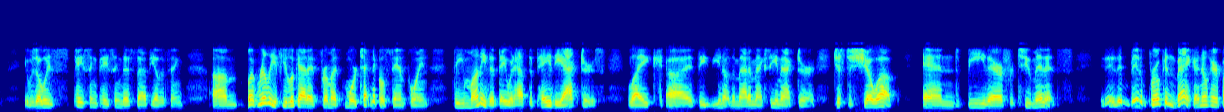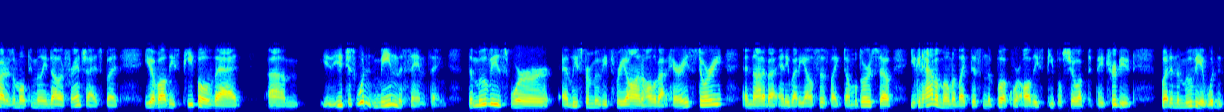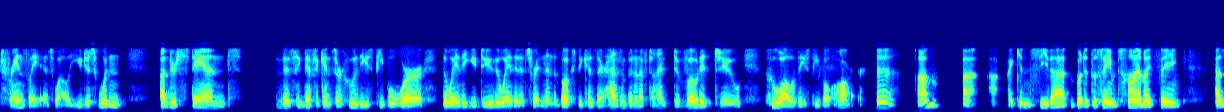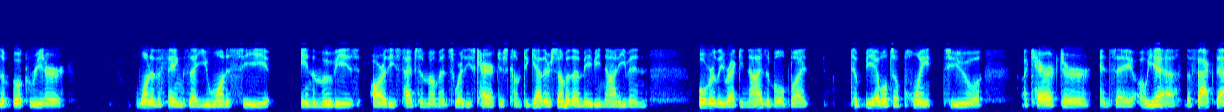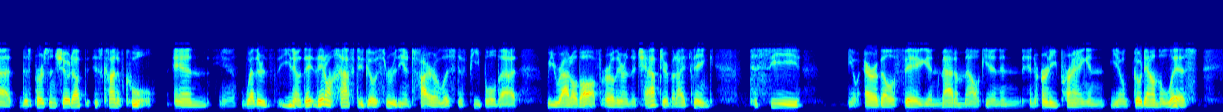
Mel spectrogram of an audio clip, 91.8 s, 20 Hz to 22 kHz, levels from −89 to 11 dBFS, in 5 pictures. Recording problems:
phone-call audio

